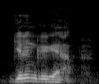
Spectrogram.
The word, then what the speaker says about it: Ginnungagap: ton so but yeah the song is called hopefully get this pronunciation correct getting a gap I believe is the way it's pronounced correctly but of course you know I'm not Swedish so that could be wrong and parts of this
